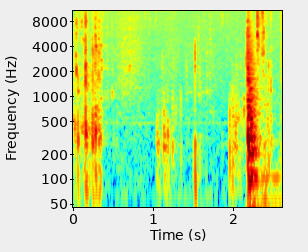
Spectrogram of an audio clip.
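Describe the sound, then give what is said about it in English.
Quiet mouth noises of someone sipping AHA brand lime and watermelon sparkling water: a few soft clicks and gulps, then a louder, brief slurping swallow near the end. “All right, I had to have a sip.”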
